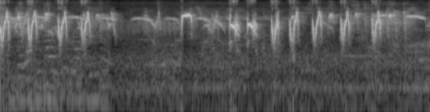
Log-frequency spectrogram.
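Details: Bar-winged prinia lure recording meant to draw wild birds in: a busy run of sharp, high chirps and short buzzy notes in quick bursts, several per second, with no other sounds.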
